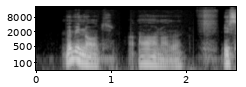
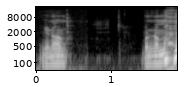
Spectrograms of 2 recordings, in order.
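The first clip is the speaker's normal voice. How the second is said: normal talking voice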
